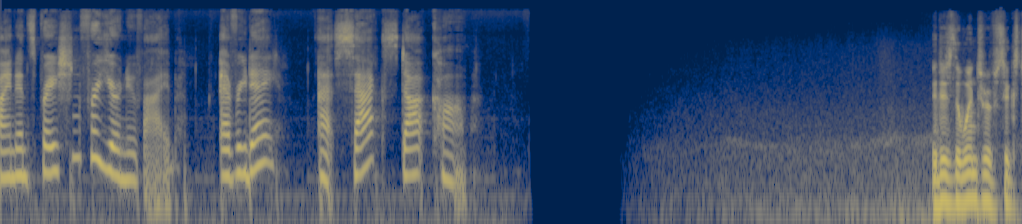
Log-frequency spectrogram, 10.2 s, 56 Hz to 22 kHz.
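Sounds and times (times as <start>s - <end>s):
speech: 0.0s - 4.8s, 9.3s - 10.2s
bitter wind howling by a river: 6.3s - 10.2s.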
